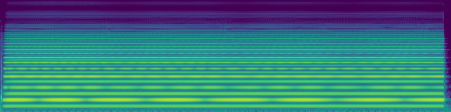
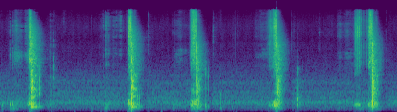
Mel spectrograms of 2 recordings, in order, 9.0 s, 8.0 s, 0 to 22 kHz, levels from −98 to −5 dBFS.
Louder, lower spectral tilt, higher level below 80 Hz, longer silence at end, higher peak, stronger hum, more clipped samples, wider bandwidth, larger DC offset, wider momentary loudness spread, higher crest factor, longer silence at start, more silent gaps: first, -15 LUFS vs -19 LUFS; first, -3 dB/octave vs -1 dB/octave; first, -52 dBFS vs -64 dBFS; second, 0.1 s vs 0.35 s; second, -4 dBFS vs 0 dBFS; neither; neither; second, 9 kHz vs 16 kHz; neither; second, 2 LU vs 22 LU; second, 14 dB vs 26 dB; second, 0 s vs 0.25 s; neither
